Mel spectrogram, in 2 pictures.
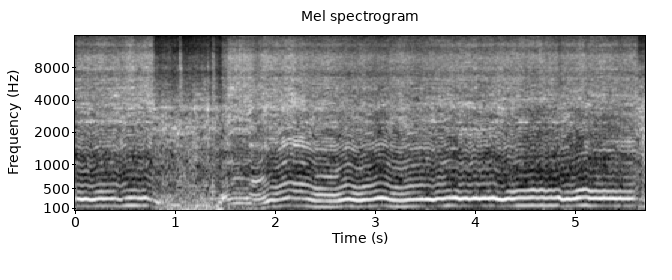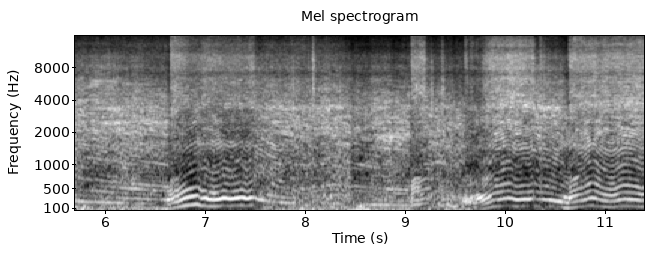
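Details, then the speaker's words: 2019 KTM 250SX two-stroke, Lectron Billetron 38 Pro carb, riding under load mid-tuning: sharp metallic crackle on throttle, still detonating from lean jetting; next step is turning an eighth turn back out. "this is still detonating I'll go 1/ 18 turn back out and I think that that'll end up being absolutely perfect"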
